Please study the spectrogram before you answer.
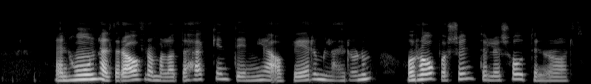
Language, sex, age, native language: Icelandic, female, 30-39, Icelandic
